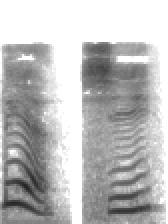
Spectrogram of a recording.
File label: "lian4xi2", chinese; 练习; (danh từ) bài tập; Giáo trình chuẩn HSK3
